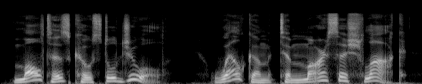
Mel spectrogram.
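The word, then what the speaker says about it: Marsaxlokk: Welcome to Mars Schllock, pronounced Mars Schllock, Malta's most Instagrammable village and a living postcard of Mediterranean charm.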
